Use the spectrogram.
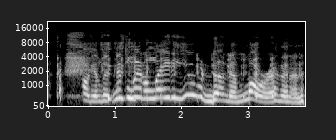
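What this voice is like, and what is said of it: Thick exaggerated Southern American accent. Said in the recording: “suddenly ... has a fucking thick as molasses southern accent... It is like aggressively foghorn leghorn”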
